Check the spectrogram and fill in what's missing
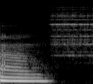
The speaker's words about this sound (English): Like, we ain't never ring the bell.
